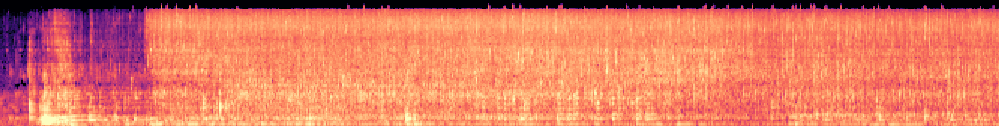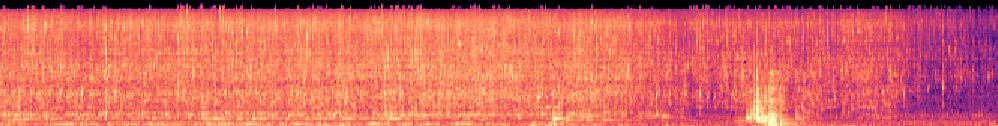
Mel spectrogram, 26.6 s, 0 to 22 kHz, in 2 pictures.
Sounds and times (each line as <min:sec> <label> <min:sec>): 0:23.1 Plastic drainpipe 0:24.2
